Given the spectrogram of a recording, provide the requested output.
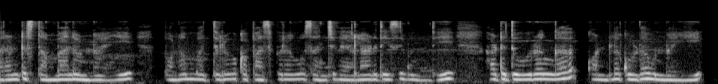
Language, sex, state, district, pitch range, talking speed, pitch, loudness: Telugu, female, Telangana, Hyderabad, 215-240 Hz, 135 wpm, 230 Hz, -18 LUFS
